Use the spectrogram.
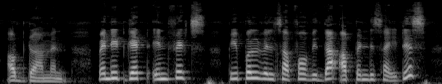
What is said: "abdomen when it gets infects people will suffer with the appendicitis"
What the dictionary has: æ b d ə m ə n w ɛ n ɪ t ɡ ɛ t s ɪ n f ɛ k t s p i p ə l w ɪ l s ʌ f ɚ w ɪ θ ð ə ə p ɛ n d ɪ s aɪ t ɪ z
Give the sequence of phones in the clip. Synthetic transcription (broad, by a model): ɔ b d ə m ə n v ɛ n ɪ t ɡ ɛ t ɪ n f ɛ k t s p i p ə l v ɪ l s ʌ f ɚ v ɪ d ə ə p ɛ n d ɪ s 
